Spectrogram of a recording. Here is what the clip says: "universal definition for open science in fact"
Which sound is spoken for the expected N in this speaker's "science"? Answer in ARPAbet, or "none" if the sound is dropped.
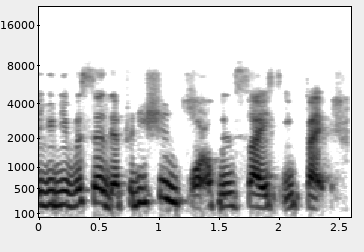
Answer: none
